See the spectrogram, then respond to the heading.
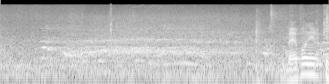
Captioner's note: audience cheers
